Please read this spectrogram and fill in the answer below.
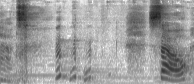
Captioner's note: laughs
